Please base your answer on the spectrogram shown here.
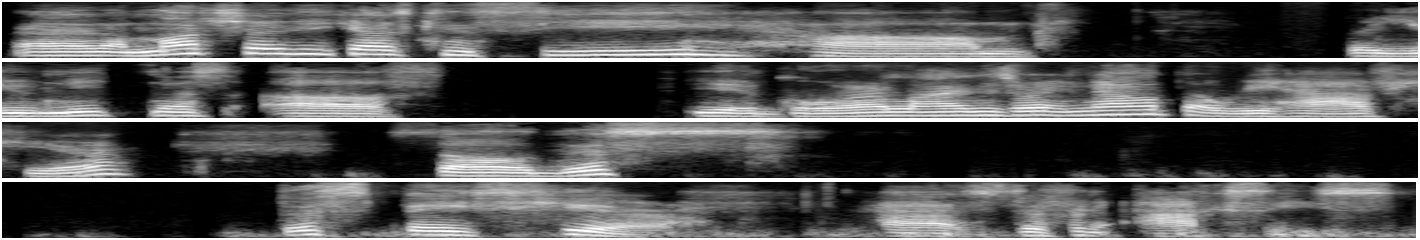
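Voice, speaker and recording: With a mid-range, slightly mellow voice, a man from the university staff leads a live virtual campus tour and answers questions, animated yet slow-paced with long pauses. He explains as he walks, a bit out of breath, frequently saying "um" and "so." The muffled recording has no room sound.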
